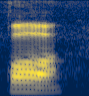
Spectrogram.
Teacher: জিব্বার গোড়া থেকে কা হবে না ক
